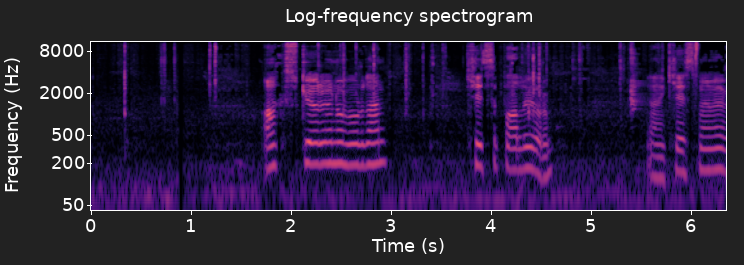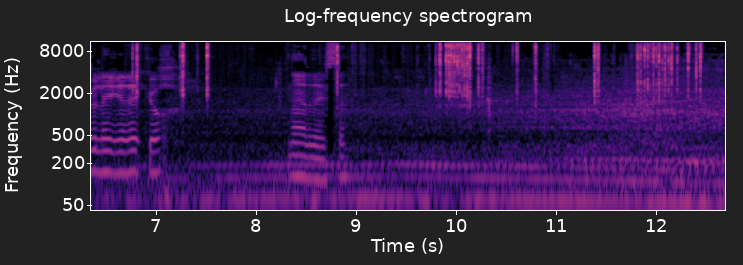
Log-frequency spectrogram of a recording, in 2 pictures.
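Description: Hand cutters snip and click against metal.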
